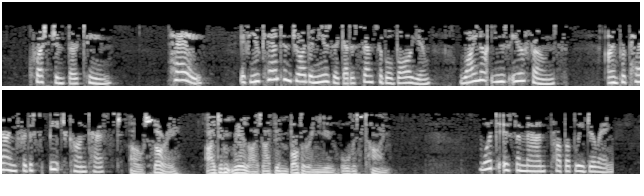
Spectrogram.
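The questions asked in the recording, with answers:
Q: What is the man probably doing?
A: Playing music loudly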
